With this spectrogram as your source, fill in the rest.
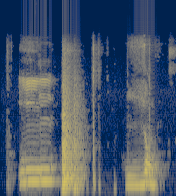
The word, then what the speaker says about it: ils ont: Nous avons, vous avez, ils ont. So notice the difference between they have and they are. So they are is ils sont avec the S sound, and ils ont avec the Z sound.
